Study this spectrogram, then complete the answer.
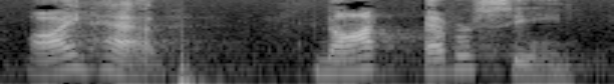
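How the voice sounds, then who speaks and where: Somewhat breathy, the voice shifts in pitch in an ordinary way. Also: woman. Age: 80s+. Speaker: resident speaking at public comment. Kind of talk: public comment at council meeting.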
